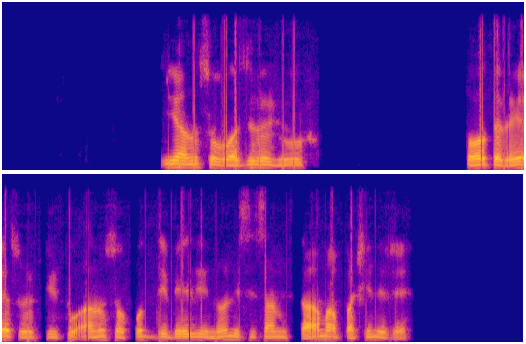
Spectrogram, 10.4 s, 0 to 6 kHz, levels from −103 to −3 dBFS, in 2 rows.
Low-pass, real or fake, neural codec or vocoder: 5.4 kHz; fake; autoencoder, 48 kHz, 128 numbers a frame, DAC-VAE, trained on Japanese speech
